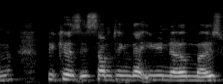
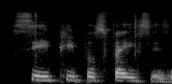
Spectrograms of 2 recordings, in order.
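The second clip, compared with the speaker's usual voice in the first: ordinary talk, nothing marked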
